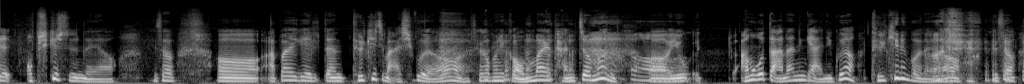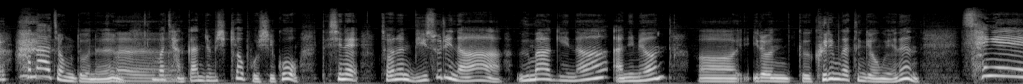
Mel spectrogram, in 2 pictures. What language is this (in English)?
Korean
